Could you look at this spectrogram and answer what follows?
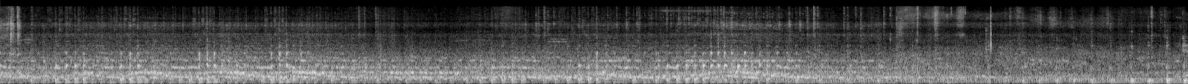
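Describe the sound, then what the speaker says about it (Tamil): A 1998 Royal Enfield Bullet motorcycle's single-cylinder engine runs close by at a steady idle, its even thumping beat continuing loudly for the whole stretch without pause. "வண்டி எப்படி இருக்குதுன்னு சொல்லி ஸ்டார்ட் பண்ணி காட்டுறேன் பாருங்கள்."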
